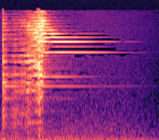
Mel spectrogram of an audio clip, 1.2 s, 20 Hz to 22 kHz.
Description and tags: metal-blade-friction-6
metal metallic blade friction slide
metal, blade, friction, metallic, slide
